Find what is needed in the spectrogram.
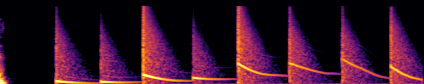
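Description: Synthesized analogue-style tom-tom from Reason's Kong Drum Designer (Tom Tom module), hit about twice a second after a short silence. Each hit is a quick downward pitch sweep, and the tuning climbs from hit to hit as the pitch knob is turned up.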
